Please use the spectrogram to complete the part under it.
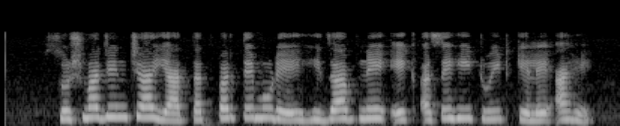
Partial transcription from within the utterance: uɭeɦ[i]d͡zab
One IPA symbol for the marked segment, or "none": i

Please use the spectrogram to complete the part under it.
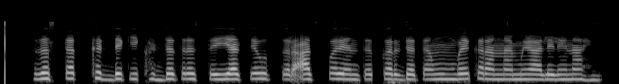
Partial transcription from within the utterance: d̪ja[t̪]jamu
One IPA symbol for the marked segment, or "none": t̪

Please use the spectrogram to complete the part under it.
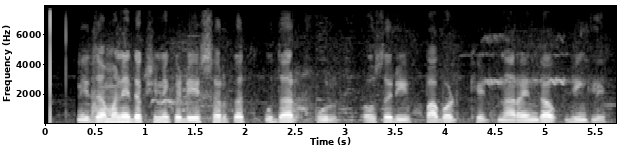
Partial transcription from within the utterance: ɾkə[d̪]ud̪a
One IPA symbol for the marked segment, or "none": t̪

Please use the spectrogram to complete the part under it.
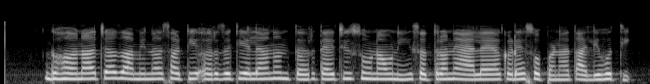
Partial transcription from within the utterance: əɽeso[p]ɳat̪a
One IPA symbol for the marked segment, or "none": p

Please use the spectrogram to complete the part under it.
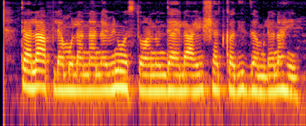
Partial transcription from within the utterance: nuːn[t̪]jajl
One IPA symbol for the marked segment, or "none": d̪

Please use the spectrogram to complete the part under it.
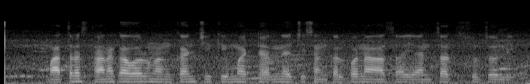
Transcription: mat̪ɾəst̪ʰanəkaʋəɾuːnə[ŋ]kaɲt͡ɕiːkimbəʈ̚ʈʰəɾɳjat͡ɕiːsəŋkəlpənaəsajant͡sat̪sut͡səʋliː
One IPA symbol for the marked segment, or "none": ŋ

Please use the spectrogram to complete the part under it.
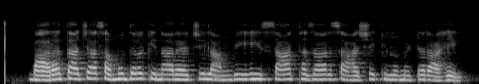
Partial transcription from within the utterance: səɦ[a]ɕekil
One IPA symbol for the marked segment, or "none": a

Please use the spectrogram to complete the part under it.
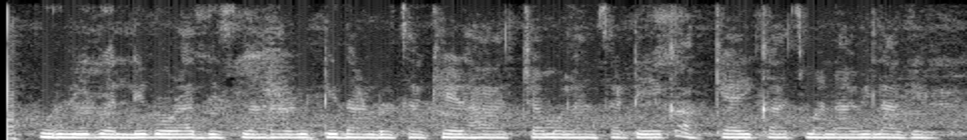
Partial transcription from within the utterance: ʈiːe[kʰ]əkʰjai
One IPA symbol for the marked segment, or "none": k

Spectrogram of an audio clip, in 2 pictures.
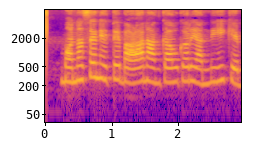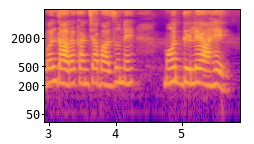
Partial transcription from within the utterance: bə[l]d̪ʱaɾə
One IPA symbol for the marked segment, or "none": l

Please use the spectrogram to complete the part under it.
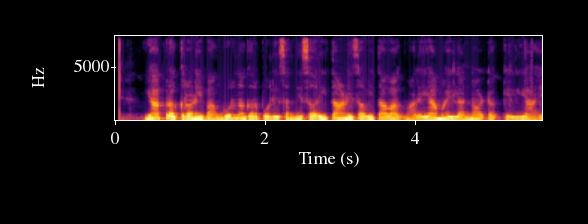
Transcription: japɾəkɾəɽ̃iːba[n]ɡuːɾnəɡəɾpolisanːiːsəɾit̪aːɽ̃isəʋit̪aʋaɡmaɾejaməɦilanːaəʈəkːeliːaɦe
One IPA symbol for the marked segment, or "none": ŋ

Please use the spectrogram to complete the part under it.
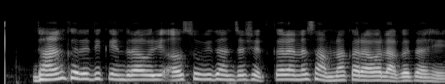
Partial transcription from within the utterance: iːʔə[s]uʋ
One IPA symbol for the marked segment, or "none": s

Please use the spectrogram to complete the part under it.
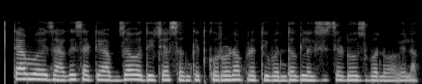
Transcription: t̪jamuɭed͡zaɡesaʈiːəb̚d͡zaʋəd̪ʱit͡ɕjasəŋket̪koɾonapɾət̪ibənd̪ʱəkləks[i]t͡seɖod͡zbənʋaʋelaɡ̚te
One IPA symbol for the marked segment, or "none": i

